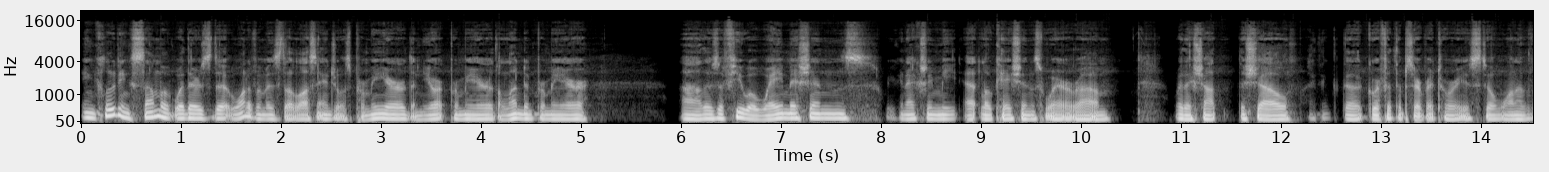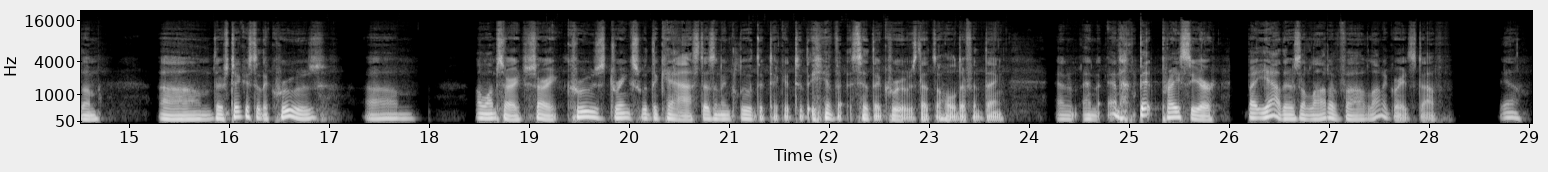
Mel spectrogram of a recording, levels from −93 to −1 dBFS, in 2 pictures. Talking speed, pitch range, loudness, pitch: 205 wpm, 105-120 Hz, -20 LUFS, 110 Hz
